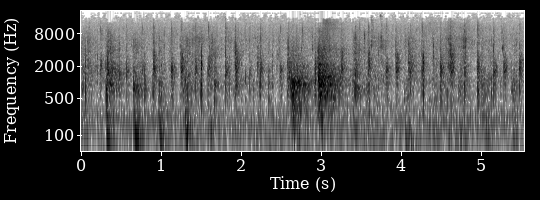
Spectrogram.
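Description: Quick, irregular tapping and stepping sounds patter along steadily, like shoes striking a hard floor, with faint crackle and low hum underneath, played back from a vinyl record of footsteps and tap dancing. The records once lined the floor of a gallery in Zurich.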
